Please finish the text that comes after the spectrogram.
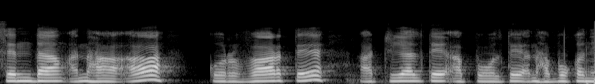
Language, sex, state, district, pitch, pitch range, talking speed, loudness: Mizo, male, Mizoram, Aizawl, 155 Hz, 135-160 Hz, 180 wpm, -17 LUFS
